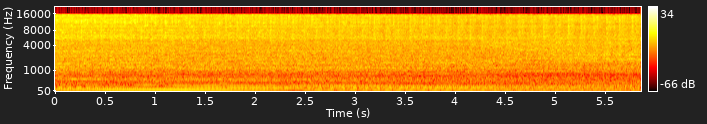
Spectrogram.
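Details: Ford 5.4L Triton V8 with VCT idles with a light ticking from the driver-side valve cover area and a stumbling misfire; failed coils, ECU altered timing; fixed by replacing all 8 coils and spark plugs; manifold replacement didn't help.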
